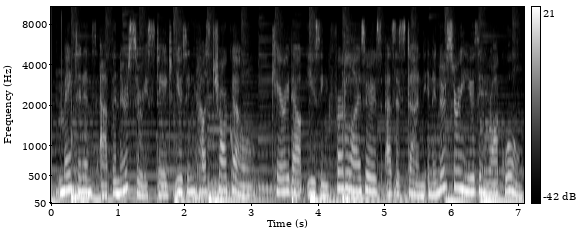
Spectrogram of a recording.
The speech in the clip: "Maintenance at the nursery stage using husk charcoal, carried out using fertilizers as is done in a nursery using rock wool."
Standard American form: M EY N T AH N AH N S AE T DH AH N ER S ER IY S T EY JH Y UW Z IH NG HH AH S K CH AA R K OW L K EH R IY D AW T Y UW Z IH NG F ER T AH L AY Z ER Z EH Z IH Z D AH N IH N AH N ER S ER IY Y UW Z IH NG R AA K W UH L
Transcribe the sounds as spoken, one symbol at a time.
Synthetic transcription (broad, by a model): M EY N T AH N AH N S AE T DH AH N ER S ER IY S T EY JH Y UW Z IH NG HH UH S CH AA R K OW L K EH R IY D AW T Y UW Z IH NG F ER T AH L AY Z ER Z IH Z IH Z D AH N IH N AH N ER S ER IY Y UW Z IH NG R AA K W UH L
